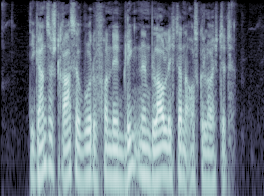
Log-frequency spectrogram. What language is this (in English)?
German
